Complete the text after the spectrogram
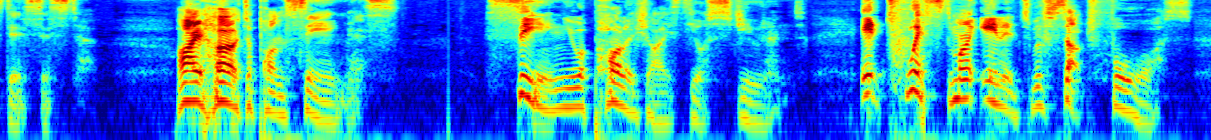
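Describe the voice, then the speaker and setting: A woman voicing a bitter, envious dark goddess pony in a grandiose, brooding dramatic monologue. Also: sits low, vocal fry, full character voice. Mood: hurt, reproachful. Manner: grandiose, brooding, theatrical, formal.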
